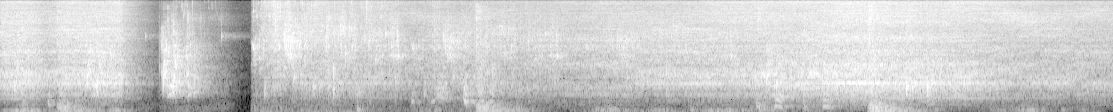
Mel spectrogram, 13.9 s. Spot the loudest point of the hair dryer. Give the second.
11 s.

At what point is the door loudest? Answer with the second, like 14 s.
11 s.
